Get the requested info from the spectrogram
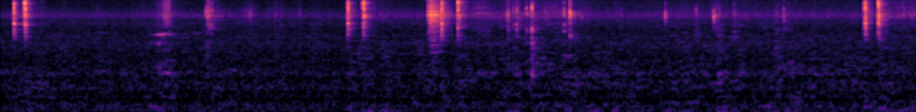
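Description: Faint computer mouse clicks, several at uneven intervals with two in quick succession near the end.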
